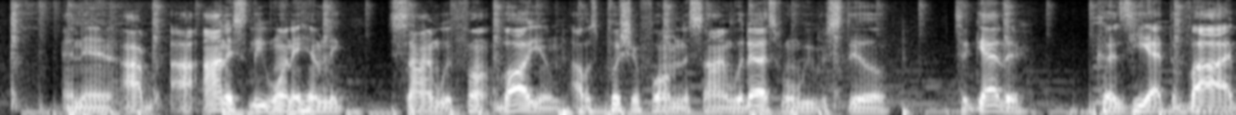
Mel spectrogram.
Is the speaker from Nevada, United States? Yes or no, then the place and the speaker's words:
yes; Las Vegas, Nevada, United States; also born or lived in Flint, Michigan; Yeah. And I was pretty much raised in Vegas. That's where I spent most of my years.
